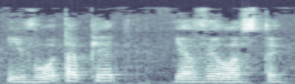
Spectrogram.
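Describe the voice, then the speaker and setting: A man's voice: medium pitch, fairly even intonation, normal speed, warm tone, husky. A man, a language student, reciting a poem line by line with care.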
